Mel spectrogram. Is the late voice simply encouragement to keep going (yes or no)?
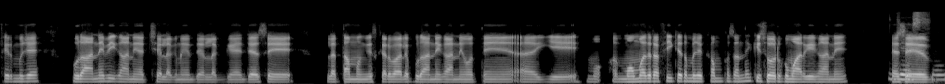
yes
